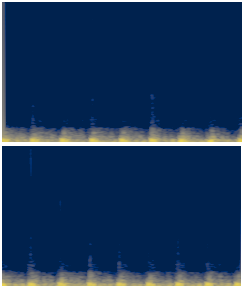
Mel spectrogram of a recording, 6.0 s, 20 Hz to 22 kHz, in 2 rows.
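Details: Self-recorded fast heartbeat after putting pressure on the heart using gravity: rapid, regular low thumps at roughly 150–160 beats a minute.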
